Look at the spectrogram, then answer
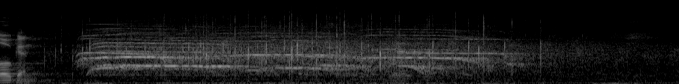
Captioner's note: applause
